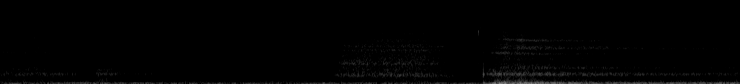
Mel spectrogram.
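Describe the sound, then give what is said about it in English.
Labored breathing of a dying artist, a few slow, heavy, rasping breaths separated by pauses, the last one louder and longer, with no voices. “You are listening to the labored breaths of an artist who is dying.”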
